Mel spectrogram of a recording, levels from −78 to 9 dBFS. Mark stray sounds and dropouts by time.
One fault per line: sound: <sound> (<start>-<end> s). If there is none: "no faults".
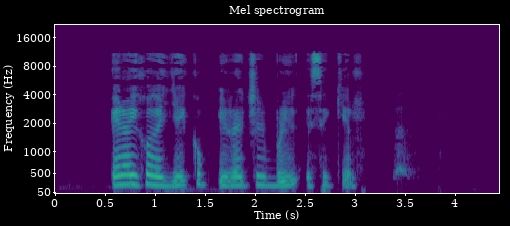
sound: bark (3.4-3.7 s)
